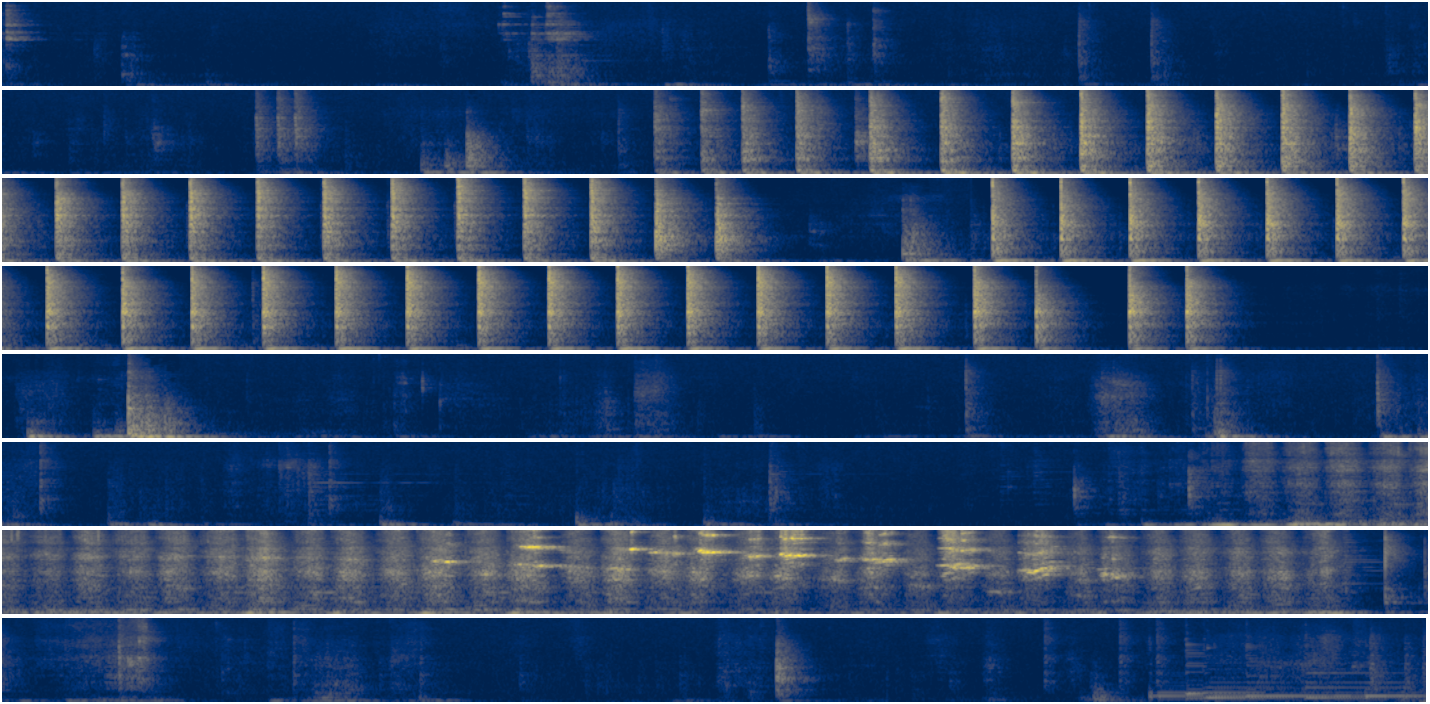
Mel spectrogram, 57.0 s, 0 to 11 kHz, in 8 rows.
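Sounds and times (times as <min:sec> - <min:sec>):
hammer striking wooden frame: 0:10.4 - 0:18.2, 0:19.1 - 0:27.6.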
